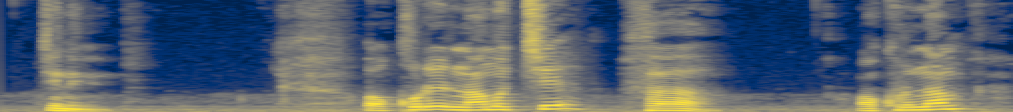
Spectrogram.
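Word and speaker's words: ف: ফা বলার মাখরাজটা হচ্ছে এমনি যে আমাদের যে নিচের ঠোঁট আছে, এই ঠোঁটটা ওপরের দাঁতে টাচ হয়ে ফা উচ্চারণ হয়। ফা ফা ফা ফা, বুঝতে পারছেন?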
